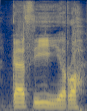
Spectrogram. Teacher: huruf ro ini ada tanda baca fathah huruf ro dibaca tebal kaattiroh sehingga pangkalisan kita naik terangkat ke atas naik terangkat ke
